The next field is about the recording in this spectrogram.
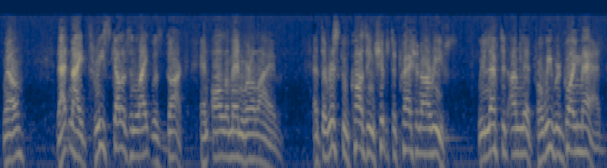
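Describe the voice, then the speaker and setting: A dull vintage radio recording carries a man's slightly high, husky voice. He reads a suspense story in the first person with theatrical weight and deliberate phrasing. His pitch moves freely as the tension shifts. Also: animated. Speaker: storyteller reading a thriller.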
